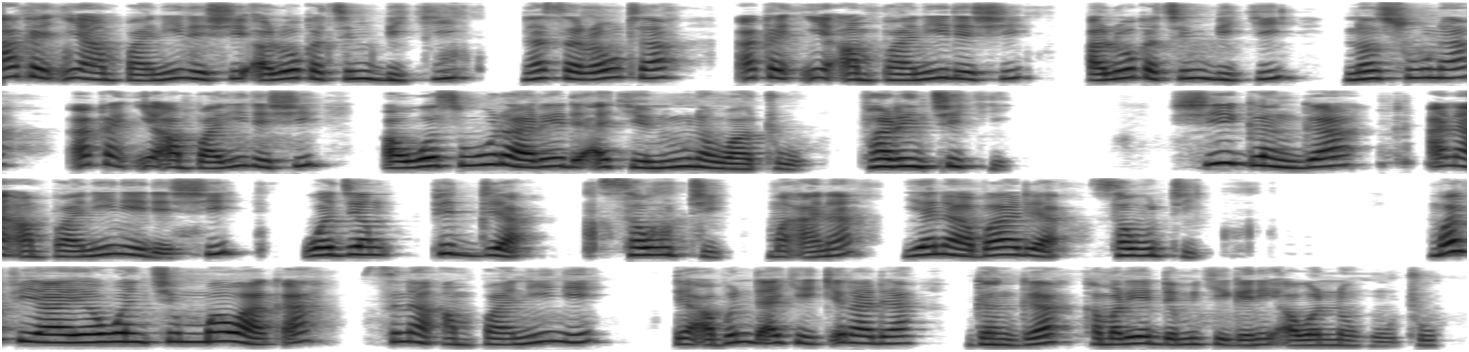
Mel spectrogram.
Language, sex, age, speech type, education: Hausa, male, 30-45, spontaneous, primary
